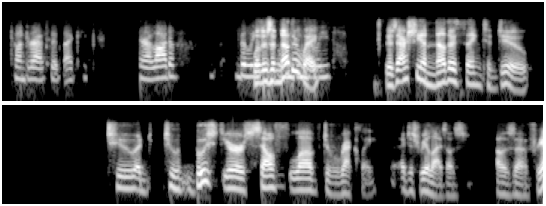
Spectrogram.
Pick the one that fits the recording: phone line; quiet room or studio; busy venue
phone line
